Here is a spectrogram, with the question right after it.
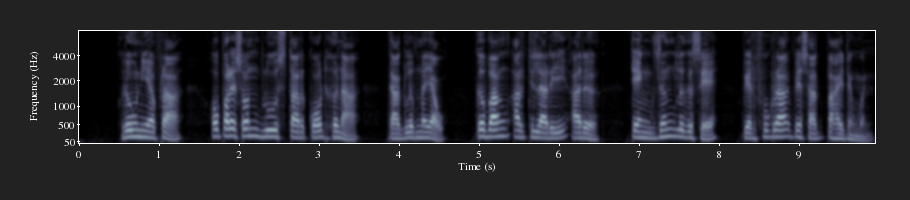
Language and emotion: Bodo, neutral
